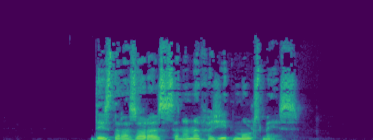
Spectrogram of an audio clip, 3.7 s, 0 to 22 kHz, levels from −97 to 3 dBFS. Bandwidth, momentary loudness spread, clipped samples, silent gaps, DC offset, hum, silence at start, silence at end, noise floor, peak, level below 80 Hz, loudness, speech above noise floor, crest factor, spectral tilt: 16 kHz; 7 LU; under 0.1%; none; under 0.1%; none; 0.9 s; 0.75 s; -89 dBFS; -8 dBFS; -66 dBFS; -23 LUFS; 65 dB; 18 dB; -3.5 dB/octave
